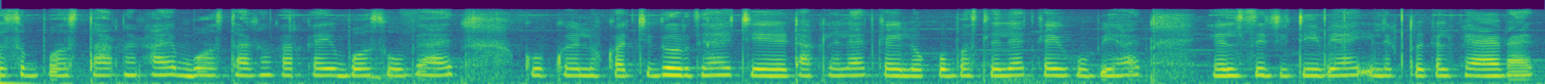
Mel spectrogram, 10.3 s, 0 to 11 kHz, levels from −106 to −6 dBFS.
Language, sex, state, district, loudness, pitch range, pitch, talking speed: Marathi, female, Maharashtra, Pune, -21 LUFS, 230-245 Hz, 235 Hz, 180 wpm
